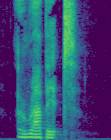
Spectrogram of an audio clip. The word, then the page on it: kani: [ˈkɑni]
